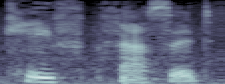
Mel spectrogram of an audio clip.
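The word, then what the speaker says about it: Kaffe Fassett: A lot of people, I think people who have been quilting for a while are very familiar with who Cafe Facet is. And that's how you pronounce his name.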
